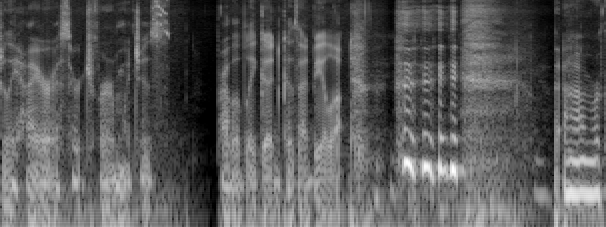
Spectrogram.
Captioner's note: laughs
